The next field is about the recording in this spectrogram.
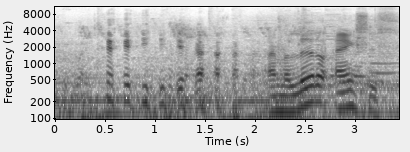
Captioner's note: laughing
